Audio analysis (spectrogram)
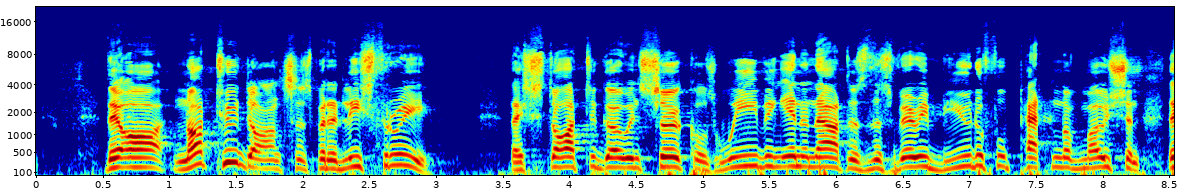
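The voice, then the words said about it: South African accent. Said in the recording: “it's just my South African accent”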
